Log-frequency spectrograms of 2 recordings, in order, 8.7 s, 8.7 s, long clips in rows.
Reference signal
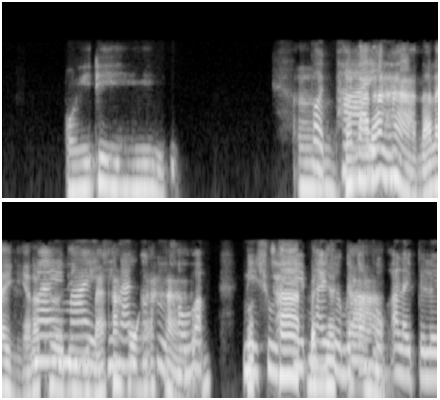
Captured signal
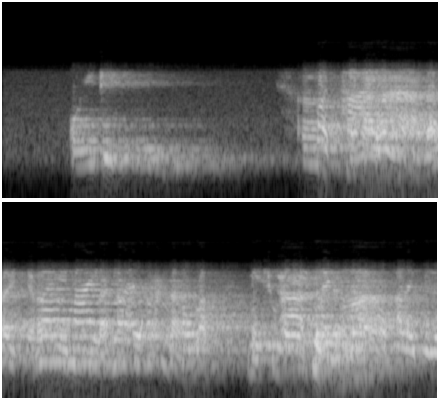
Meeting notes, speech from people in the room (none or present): present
